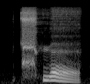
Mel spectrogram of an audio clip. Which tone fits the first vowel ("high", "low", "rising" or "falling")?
falling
